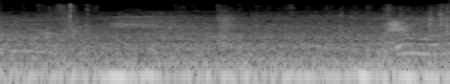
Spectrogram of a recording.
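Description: Steady low rumble of street background noise, with faint voices.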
